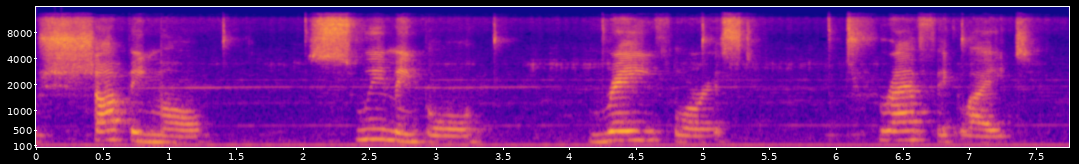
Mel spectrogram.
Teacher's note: the stress happens on the first part or on the first word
